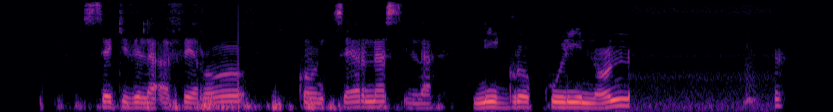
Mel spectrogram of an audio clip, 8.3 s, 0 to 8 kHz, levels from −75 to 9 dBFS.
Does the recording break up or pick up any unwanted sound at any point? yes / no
yes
